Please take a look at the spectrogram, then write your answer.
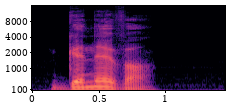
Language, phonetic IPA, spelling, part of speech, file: Polish, [ɡɛ̃ˈnɛva], Genewa, proper noun, Pl-Genewa.ogg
